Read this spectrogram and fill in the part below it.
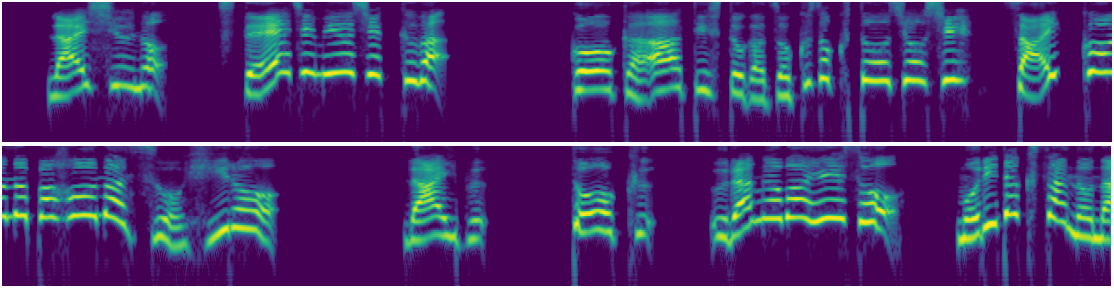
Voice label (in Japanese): ナレーション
